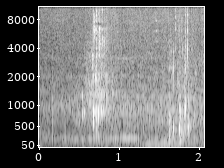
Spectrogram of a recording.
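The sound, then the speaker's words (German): Faint wet mouth and liquid sounds come as someone takes a small sip from a bottle: a few soft squishy gulps and swallows, quiet and without talk. “Moment, ich muss mal einen kleinen Schluck hier aus der Pulle nehmen.”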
